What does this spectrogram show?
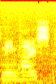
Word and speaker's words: Nienhuis: My headphones Sheriff Al Nienhuis, spelled Nienhuis, and it's pronounced Nienhuis.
